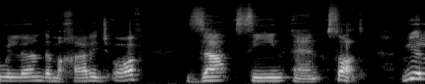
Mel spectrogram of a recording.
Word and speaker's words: زَ: Alright, so how do you say za? Touch the tip of the tongue to the edge of lower teeth and blow with a strong sound.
